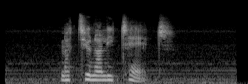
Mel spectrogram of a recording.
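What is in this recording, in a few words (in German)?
"nationalitaet", German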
